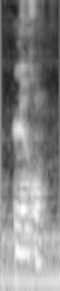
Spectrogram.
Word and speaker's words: Leroux: Gaston Leroux.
